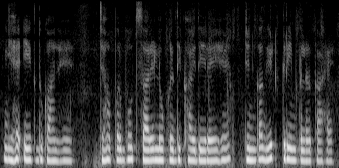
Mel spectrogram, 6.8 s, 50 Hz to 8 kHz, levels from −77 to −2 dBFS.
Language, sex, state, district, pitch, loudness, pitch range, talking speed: Hindi, female, Uttar Pradesh, Saharanpur, 195 Hz, -16 LUFS, 185-205 Hz, 165 wpm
